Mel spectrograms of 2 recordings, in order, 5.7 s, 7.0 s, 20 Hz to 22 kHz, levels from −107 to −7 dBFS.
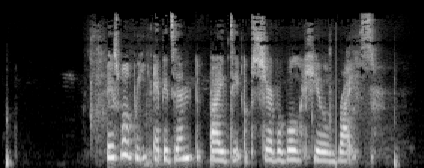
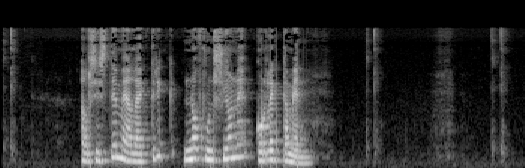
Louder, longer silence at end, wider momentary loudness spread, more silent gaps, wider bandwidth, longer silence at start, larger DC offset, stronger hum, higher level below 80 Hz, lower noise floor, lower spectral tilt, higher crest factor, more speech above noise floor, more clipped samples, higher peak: first, -21 LUFS vs -25 LUFS; second, 0.4 s vs 2.85 s; second, 14 LU vs 24 LU; neither; first, 16 kHz vs 11.5 kHz; about the same, 0.1 s vs 0.15 s; neither; neither; second, -68 dBFS vs -58 dBFS; first, -90 dBFS vs -77 dBFS; second, -3.5 dB/octave vs -5 dB/octave; about the same, 16 dB vs 20 dB; first, 69 dB vs 52 dB; neither; about the same, -6 dBFS vs -8 dBFS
